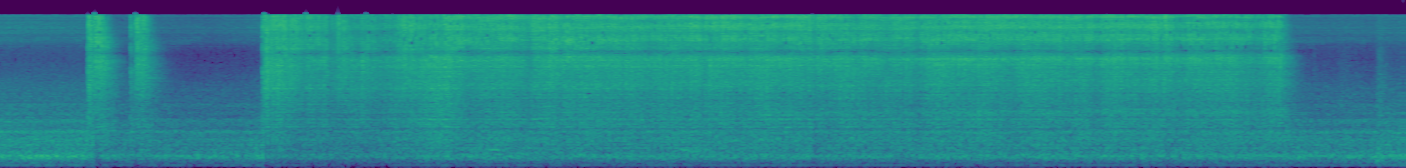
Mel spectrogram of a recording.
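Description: Electric arc welding on steel pipe: two brief arc strikes about a second in, then a steady crackling hiss as a continuous weld bead is laid. The bead runs for about thirteen seconds and stops suddenly.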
